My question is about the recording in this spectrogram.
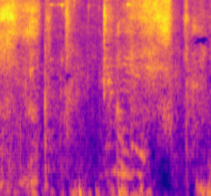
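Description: Phone microphone handling noise and wind rumble as the phone is swung about, with a faint short whine about a second in.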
